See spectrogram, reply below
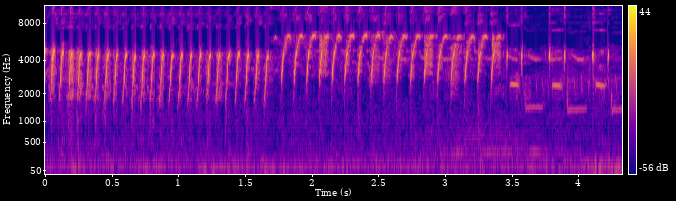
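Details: Canary singing a fast rapid trill of bright repeated notes, about fifteen per second, then a higher buzzy trill and a few separate whistled notes with slides.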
